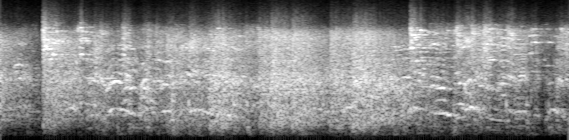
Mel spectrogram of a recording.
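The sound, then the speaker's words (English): Gunshots ring out in a Lone Ranger radio drama shootout, sharp loud cracks bursting through a dense, continuous clamor with voices. “But before they could bring their guns to bear, the Lone Ranger shot out the lights.”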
